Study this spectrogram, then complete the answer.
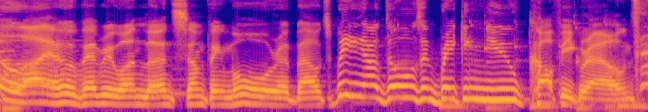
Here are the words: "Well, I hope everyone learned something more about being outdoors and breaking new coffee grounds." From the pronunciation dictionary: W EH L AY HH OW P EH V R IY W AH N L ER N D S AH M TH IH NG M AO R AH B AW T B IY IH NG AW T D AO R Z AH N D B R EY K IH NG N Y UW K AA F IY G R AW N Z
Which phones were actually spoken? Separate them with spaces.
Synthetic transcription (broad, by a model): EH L AY HH OW P EH V R IY W AH N L ER N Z S AH M TH IH NG M AO R AH B AW T B IY IH NG AW T D AO R Z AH N B R EY K IH NG N Y UW K AA F IY G R AW N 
